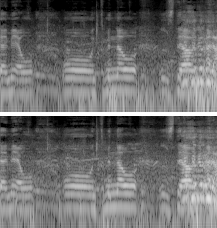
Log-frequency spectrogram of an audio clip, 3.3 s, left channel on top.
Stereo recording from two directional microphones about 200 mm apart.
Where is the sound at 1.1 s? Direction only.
5° left (ahead or behind).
